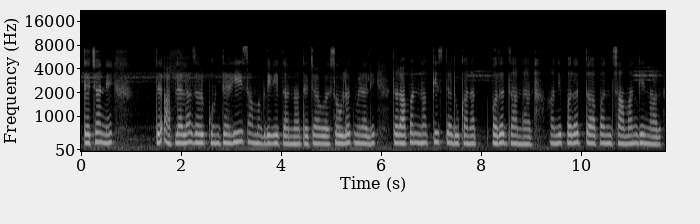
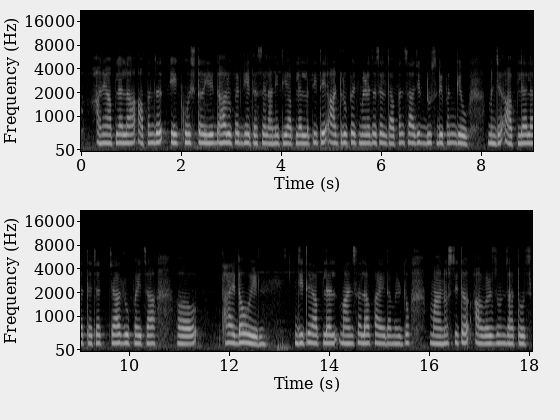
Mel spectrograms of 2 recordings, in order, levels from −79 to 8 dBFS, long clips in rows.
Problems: constant background noise, background conversations at intervals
